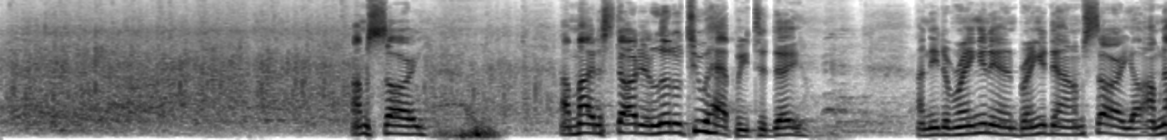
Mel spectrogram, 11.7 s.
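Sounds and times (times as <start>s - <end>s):
audience clapping hands: 0.0s - 6.6s
speech: 3.5s - 4.6s, 5.6s - 8.2s, 9.2s - 11.6s.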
